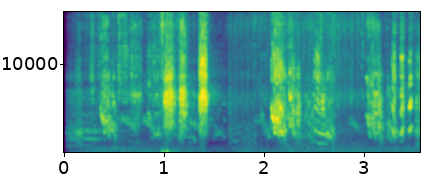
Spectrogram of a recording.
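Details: Captive breeding colony of budgerigars, a pair with family, kept in Karachi, giving bursts of harsh, buzzy chirps and squawks in short clusters, with a few low thuds between calls.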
